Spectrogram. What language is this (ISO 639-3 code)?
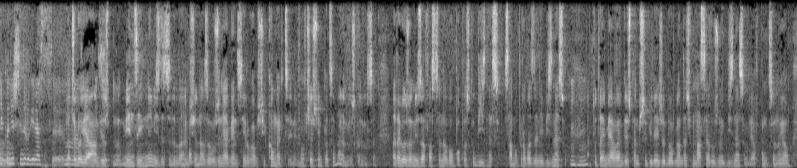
pol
